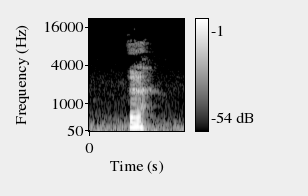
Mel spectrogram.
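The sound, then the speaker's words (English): A big yawn: one short voiced exhale with a steady, low-pitched tone that rises out of quiet background and fades quickly. “Is that a big yawn? Yep. That's exactly how I feel.”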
